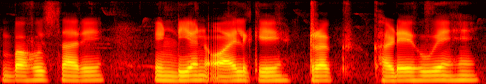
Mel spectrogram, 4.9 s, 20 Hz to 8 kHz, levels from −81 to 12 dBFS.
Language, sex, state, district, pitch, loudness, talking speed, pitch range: Hindi, male, Uttar Pradesh, Lucknow, 115 Hz, -18 LUFS, 110 wpm, 115-120 Hz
